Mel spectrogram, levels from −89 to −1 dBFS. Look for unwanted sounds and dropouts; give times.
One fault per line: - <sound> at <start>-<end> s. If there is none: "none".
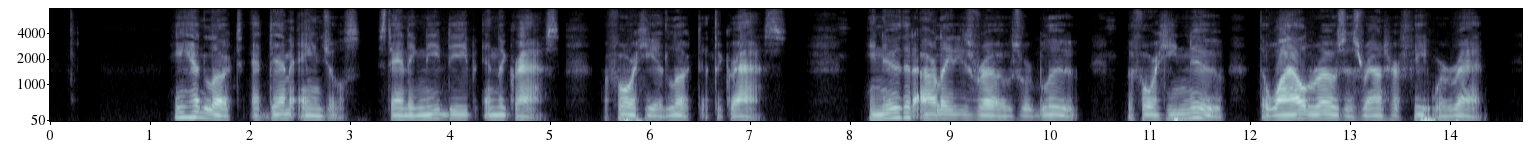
none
